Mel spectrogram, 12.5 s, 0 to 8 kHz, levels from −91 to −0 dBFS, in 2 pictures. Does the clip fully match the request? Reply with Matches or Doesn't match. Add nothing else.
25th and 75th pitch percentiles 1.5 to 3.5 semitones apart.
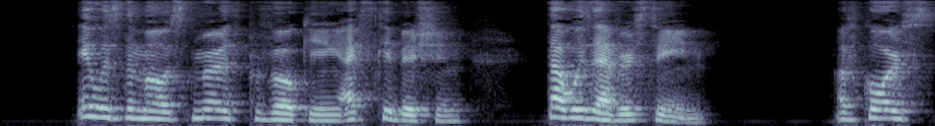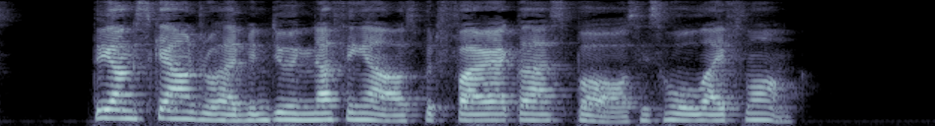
Doesn't match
